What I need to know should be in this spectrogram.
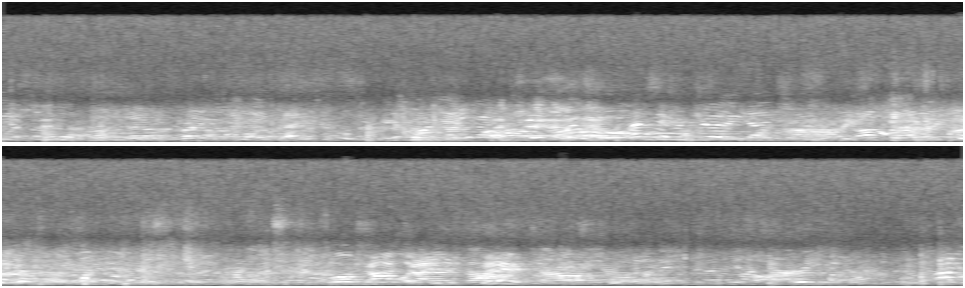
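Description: A crowd of men and women chatters and shouts loudly in a large hall.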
